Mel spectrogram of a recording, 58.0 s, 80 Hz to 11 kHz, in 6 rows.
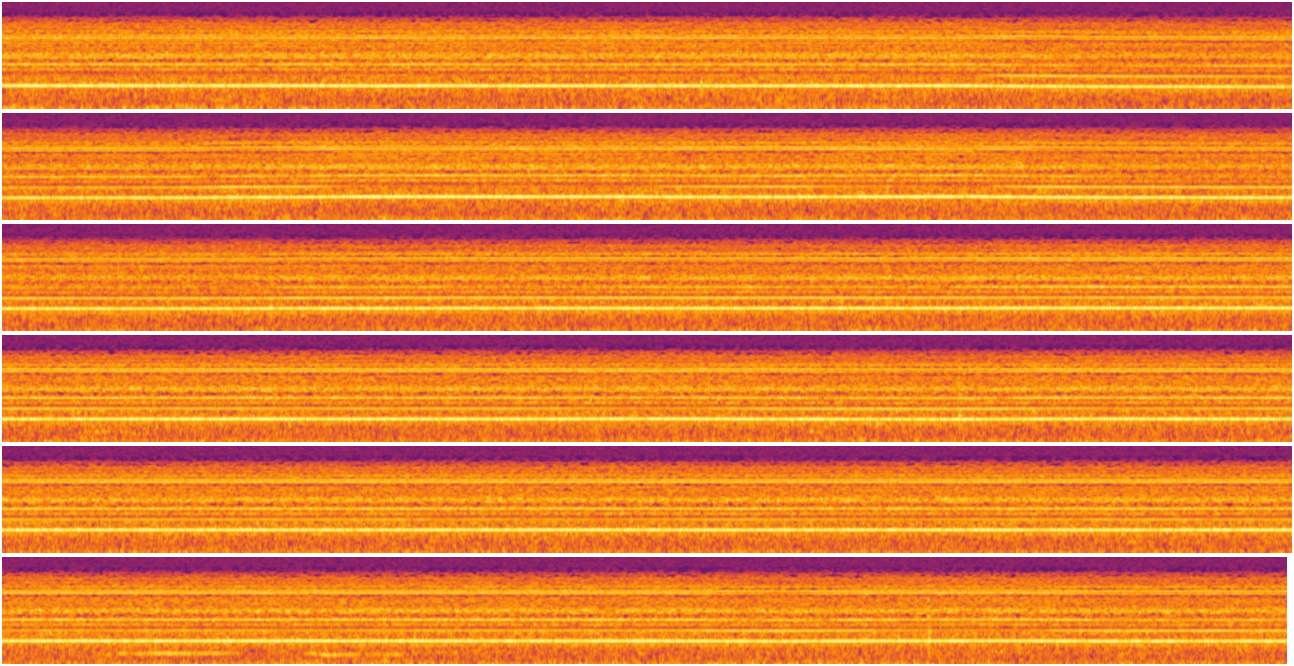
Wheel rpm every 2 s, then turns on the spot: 0, 0, 0, 0, 0, 0, 0, 0, 0, 0, 0, 0, 0, 0, 0, 0, 0, 0, 0, 0, 0, 0, 0, 0, 0, 0, 0, 0, 0.
none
